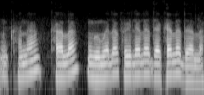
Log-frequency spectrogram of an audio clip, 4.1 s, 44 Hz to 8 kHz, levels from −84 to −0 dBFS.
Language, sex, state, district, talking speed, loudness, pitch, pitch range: Bhojpuri, male, Bihar, Muzaffarpur, 90 wpm, -20 LUFS, 130 Hz, 120-145 Hz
